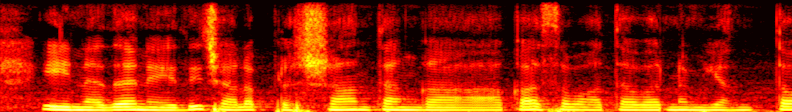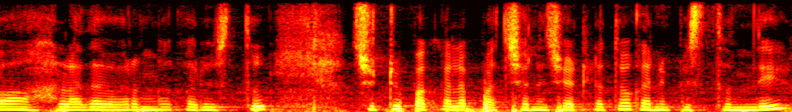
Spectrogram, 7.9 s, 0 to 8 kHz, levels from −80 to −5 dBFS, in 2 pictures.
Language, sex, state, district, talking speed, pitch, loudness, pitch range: Telugu, female, Andhra Pradesh, Visakhapatnam, 265 wpm, 195 Hz, -18 LUFS, 185-205 Hz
